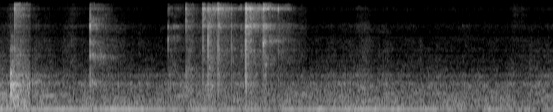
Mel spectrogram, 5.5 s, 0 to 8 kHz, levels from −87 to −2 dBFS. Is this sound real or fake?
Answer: fake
